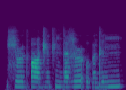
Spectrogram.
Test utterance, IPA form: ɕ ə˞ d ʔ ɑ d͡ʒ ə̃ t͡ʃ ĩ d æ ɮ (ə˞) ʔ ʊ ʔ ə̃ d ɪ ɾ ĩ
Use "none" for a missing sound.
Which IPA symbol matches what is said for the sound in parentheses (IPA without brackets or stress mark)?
ə˞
